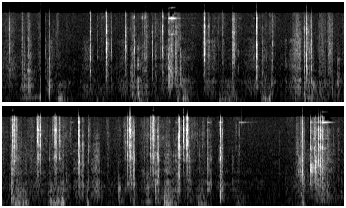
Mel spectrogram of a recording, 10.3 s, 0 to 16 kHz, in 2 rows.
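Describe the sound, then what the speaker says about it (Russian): A wrench loosens the valve cover nuts on a Toyota Camry SV30 engine, giving close, irregular metallic clicks, taps and rattles scattered through the stretch with brief quiet gaps. "Чтобы снять крышку клапанов, надо открутить 4 гайки."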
